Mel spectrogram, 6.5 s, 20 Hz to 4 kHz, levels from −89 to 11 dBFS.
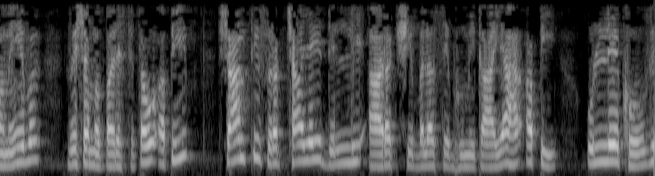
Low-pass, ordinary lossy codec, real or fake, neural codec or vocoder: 3.6 kHz; none; real; none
